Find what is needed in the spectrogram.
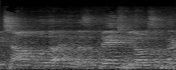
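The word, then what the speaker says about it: Jean Bodin: first ever political thinker the actual pronunciation of this name will be CH buha he was a French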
